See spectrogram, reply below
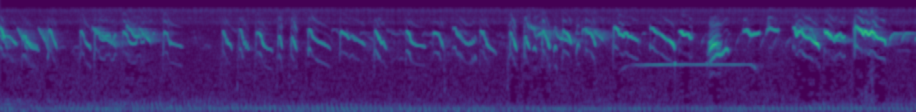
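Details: Chattering Oriental white-eye song meant to get other white-eyes singing: strings of very high, quick downslurred chips, rising in intensity, with one brief steady tone midway and low background hum.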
